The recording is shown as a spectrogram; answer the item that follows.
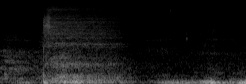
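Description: A man's short, quiet breath into a handheld microphone, about half a second in.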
